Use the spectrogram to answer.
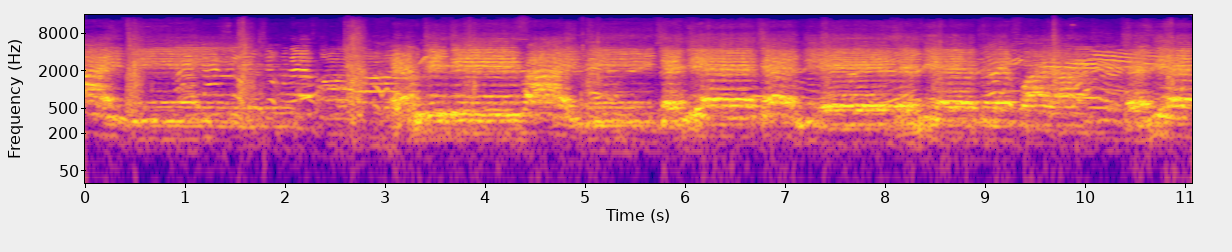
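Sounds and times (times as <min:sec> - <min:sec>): group singing in harmony: 0:00.0 - 0:11.0.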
